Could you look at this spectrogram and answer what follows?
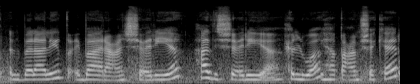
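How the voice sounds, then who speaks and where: A woman with a Kuwaiti accent speaks at a moderate pace in a fairly high pitch. Noticeable background noise runs behind her. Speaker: podcast host. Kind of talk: solo podcast narration, casual storytelling.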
